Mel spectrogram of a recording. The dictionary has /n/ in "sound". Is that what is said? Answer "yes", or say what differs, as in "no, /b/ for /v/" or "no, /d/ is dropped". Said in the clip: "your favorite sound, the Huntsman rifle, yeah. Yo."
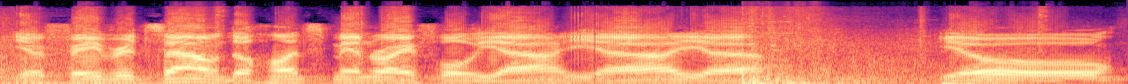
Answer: yes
